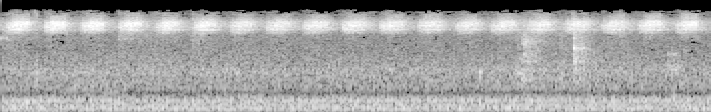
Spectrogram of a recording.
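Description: An insect chirping in a steady high-pitched pulse about three times a second, over a steady low rumble and a faint hum. A couple of faint clicks come about four seconds in.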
